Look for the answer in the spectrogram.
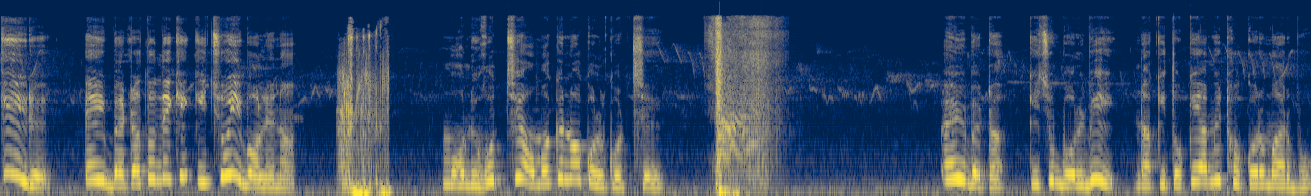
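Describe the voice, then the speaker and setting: A woman's voice: on the high side, big pitch swings, a little slow, dark tone, slight background noise. A woman voicing a vain, scornful crow in a children's cartoon, exclaiming and taunting. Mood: puzzled, exclaiming. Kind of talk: children's cartoon story acting.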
